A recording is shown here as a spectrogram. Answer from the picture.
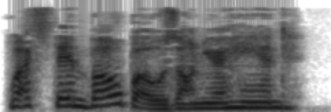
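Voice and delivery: high-pitched nosy mother; high voice, folksy Southern mom; fretful mother. Acted. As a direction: ask like a puzzled, homely mother.

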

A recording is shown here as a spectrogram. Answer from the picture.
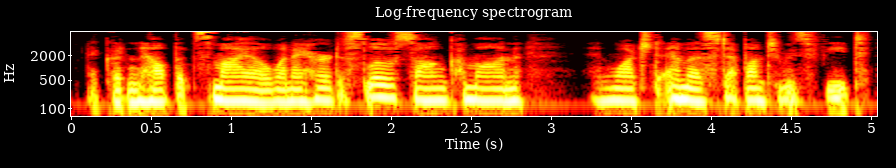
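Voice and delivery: ordinary delivery, nothing marked

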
